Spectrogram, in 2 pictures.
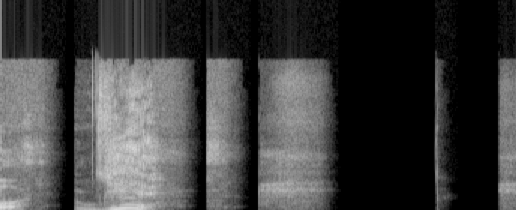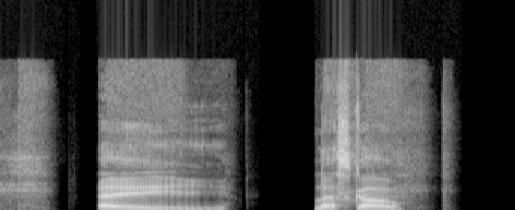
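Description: A young man speaks with animation close to a microphone, his voice rising and falling in pitch.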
